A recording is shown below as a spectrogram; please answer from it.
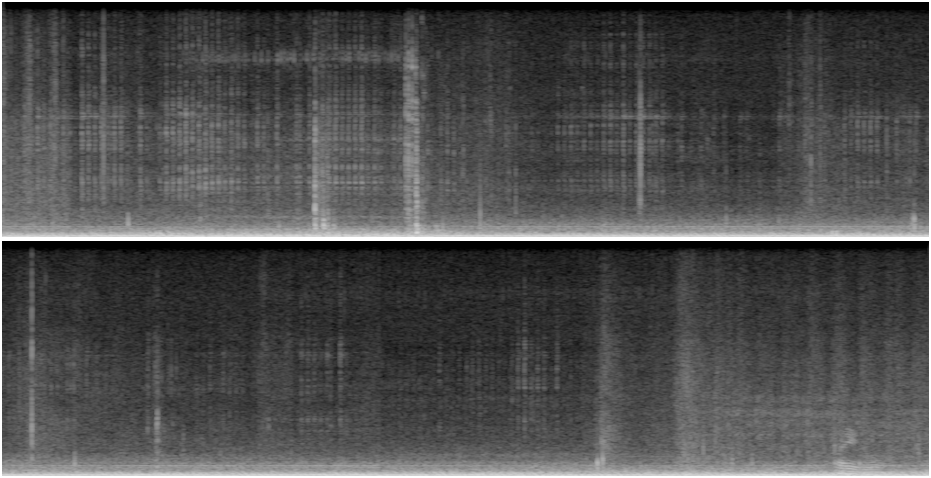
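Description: Fishing boat's engine running at a steady low drone, with a few light clicks from the angler's handling of the tackle.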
